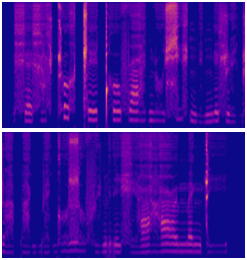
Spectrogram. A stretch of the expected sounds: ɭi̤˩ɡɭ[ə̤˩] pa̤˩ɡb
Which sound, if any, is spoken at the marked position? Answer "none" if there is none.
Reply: a̤˩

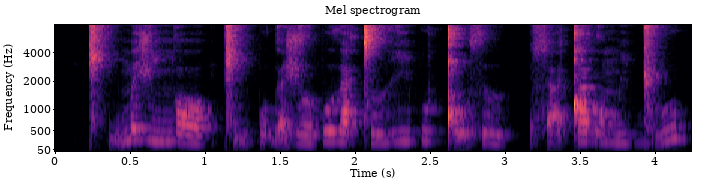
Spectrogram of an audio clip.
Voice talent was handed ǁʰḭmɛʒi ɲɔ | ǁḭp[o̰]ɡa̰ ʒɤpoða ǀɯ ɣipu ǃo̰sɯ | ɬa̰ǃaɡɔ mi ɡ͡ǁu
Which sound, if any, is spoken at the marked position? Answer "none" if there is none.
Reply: o̰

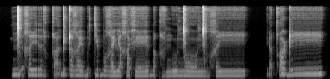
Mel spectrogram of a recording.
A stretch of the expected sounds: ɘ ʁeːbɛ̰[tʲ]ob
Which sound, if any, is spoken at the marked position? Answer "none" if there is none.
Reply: tʲ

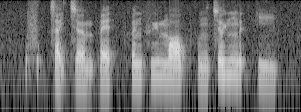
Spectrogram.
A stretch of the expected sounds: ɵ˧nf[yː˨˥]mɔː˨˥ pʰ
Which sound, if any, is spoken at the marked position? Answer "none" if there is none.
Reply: yː˧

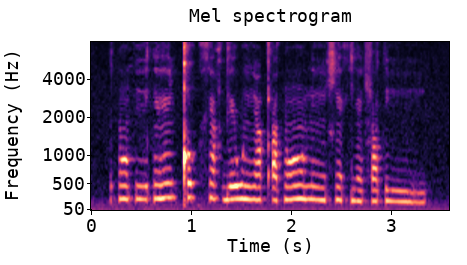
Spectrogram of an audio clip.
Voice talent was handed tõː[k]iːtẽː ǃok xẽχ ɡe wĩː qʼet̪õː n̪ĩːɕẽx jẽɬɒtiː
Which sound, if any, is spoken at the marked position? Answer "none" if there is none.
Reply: k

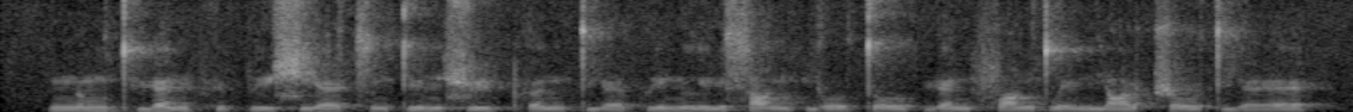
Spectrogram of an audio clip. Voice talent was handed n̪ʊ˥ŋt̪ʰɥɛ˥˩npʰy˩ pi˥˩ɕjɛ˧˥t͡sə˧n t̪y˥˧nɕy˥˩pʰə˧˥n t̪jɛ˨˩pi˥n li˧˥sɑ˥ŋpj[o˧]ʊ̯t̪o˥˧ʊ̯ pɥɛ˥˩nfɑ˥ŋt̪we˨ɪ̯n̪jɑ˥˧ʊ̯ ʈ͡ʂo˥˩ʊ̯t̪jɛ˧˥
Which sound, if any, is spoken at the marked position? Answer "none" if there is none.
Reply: o˨˩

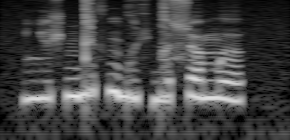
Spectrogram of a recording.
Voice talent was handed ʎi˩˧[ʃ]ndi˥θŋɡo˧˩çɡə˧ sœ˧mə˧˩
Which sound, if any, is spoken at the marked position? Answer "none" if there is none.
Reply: ʃ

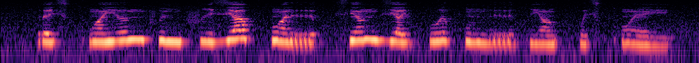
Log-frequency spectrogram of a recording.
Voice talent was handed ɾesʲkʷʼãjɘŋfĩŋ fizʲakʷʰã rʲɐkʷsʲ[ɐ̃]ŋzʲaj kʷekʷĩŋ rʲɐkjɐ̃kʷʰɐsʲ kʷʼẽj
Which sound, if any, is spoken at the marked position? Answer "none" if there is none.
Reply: ɐ̃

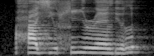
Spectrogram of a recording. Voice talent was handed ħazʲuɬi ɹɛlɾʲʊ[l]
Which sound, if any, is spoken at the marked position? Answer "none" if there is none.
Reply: l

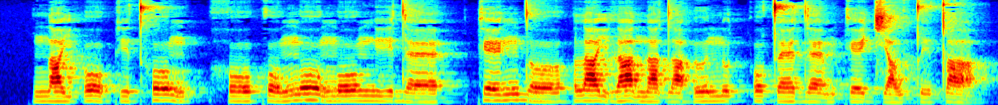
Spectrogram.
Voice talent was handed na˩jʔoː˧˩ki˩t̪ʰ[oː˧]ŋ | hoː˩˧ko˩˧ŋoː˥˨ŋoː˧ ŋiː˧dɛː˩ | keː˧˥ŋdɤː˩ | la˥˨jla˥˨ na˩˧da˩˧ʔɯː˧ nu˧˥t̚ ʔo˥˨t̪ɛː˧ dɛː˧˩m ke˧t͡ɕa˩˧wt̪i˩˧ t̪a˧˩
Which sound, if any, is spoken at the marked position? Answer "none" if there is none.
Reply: oː˥˨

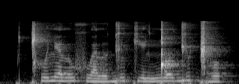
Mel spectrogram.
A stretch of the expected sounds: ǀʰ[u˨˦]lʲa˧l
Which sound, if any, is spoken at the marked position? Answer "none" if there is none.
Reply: u˨˦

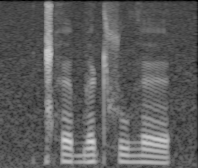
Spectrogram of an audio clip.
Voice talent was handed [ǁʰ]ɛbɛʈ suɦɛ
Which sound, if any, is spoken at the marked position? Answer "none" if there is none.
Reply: ǁʰ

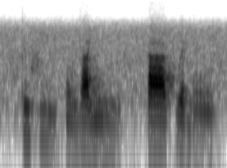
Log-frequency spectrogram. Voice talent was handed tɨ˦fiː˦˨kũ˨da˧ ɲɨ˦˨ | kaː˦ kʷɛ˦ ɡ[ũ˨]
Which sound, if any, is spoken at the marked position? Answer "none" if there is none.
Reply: ũ˨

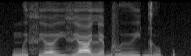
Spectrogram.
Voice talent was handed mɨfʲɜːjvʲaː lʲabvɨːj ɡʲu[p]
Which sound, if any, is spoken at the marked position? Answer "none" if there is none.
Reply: p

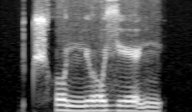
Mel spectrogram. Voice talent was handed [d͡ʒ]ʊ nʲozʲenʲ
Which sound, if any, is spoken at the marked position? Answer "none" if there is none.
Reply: t͡ʃʰ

